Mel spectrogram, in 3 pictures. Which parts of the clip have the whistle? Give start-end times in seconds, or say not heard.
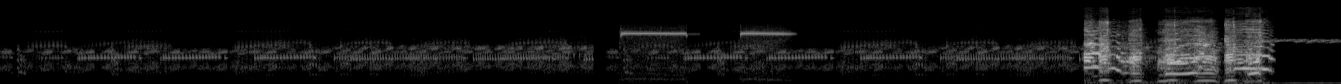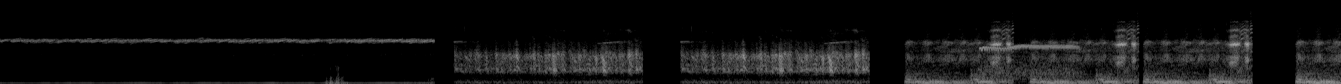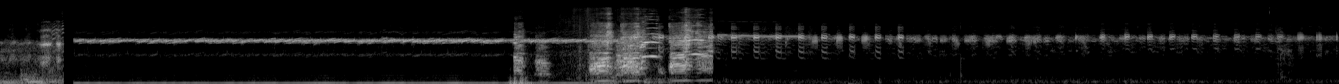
6.2-8.0, 23.1-24.2, 34.0-35.4.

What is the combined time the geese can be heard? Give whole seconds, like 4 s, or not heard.
4 s.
